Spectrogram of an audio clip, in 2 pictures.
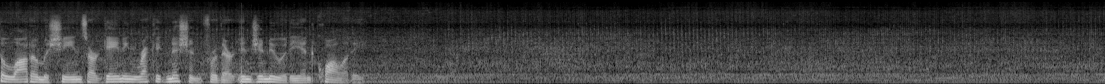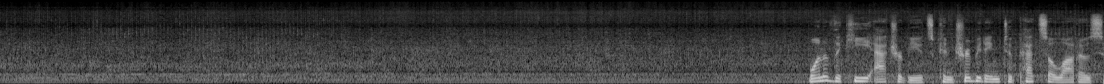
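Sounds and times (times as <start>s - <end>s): diesel engine humming: 0.0s - 3.9s, 19.2s - 22.0s.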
